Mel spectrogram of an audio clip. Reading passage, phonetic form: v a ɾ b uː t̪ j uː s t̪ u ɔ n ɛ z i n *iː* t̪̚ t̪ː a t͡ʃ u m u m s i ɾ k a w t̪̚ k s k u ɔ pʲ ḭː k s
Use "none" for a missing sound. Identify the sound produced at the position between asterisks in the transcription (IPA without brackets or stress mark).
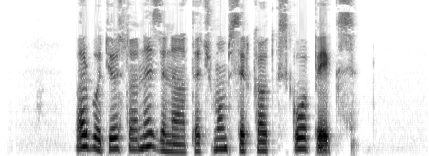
aː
